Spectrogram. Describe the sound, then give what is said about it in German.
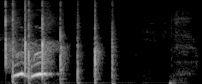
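Brief applause: about seven sharp hand claps from a single clapper, quick at first and then slowing and fading, with a short cheering vocal whoop over the first few claps, given as a shoutout to a new patron. “Äh, vielen Dank, äh, großes Shoutout, Applaus und äh, Liebe gehen raus an Christopher Heinz.”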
